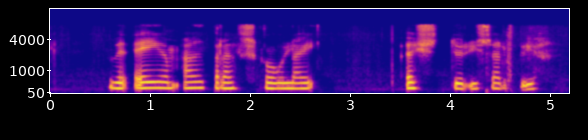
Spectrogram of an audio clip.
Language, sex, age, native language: Icelandic, female, 12, Icelandic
